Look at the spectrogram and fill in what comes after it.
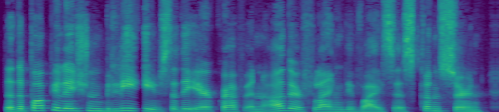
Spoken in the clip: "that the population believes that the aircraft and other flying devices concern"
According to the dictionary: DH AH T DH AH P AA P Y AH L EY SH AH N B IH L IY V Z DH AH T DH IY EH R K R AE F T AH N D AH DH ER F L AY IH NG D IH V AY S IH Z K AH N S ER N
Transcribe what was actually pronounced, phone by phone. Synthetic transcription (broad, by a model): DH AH T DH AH P AA P Y AH L EY SH AH N B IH L IY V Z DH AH T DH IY EH R K R AE F T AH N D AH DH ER F L AY IH NG D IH V AY S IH S K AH N S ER N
